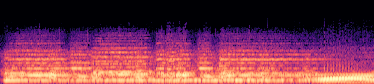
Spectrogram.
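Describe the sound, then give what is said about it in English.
A car engine drones steadily and loudly as the car drives off, its humming note shifting and thickening toward the end as it picks up. No one speaks. “Outside, we ease into her car and drive off.”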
